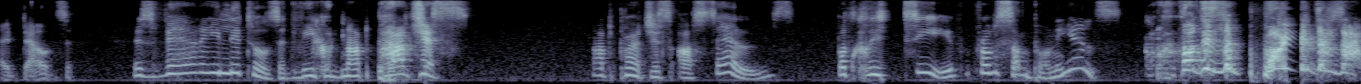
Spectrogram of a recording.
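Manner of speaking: put-on German accent drifting into French. Voicing a character in a group scene: German accent slipping into French. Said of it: "My German accent keeps going French".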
